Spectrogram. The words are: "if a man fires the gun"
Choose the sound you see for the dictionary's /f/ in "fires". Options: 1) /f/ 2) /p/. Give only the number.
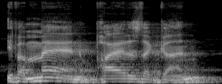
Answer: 2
